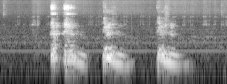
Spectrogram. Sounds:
Throat clearing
